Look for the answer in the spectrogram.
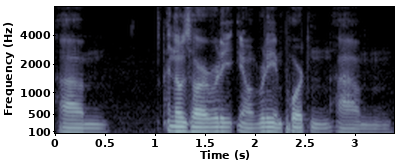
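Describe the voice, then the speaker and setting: Deep-voiced male researcher on a panel. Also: level tone, warm tone, no echo. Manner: measured, with frequent "you know" and "um". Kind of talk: panel discussion answer. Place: conference hall panel.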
